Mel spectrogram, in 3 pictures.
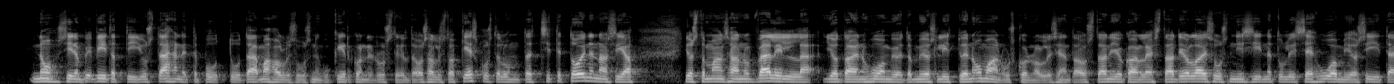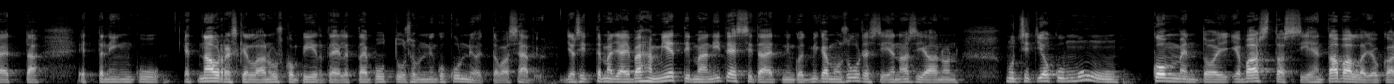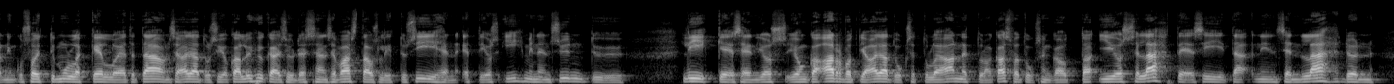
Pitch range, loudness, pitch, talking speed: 110-130 Hz, -23 LUFS, 120 Hz, 170 wpm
